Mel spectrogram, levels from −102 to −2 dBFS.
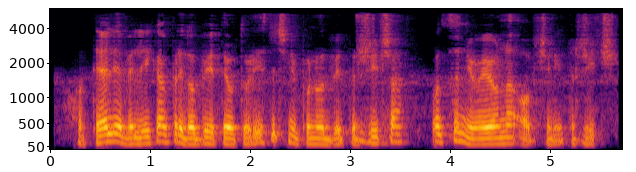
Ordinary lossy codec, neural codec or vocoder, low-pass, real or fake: AAC, 24 kbps; none; 5.4 kHz; real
